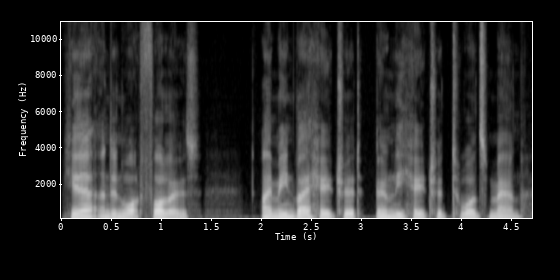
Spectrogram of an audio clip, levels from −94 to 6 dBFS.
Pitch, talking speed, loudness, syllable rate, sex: 135 Hz, 165 wpm, -18 LUFS, 5.0 syllables/s, male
